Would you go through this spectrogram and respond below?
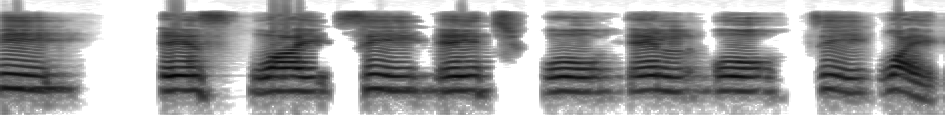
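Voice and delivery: letter by letter, slow and emphatic; spelled out. Shown as a demonstration. Teacher spelling psychology for learners, slow and deliberate. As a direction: spell পি এস Y one letter at a time, with pauses. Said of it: "পি এর উচ্চারণ হচ্ছে না".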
